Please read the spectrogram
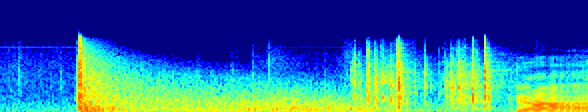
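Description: Slowed-down replay of a shotgun shot: one blast about a second in, drawn out into a long fading boom. A cluster of sharp clicks and cracks follows about three seconds later, and a deep, drawn-out slowed-down voice begins near the end.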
